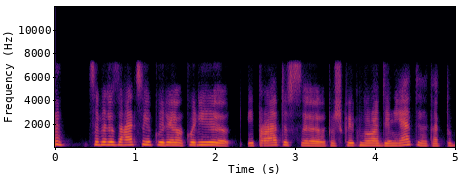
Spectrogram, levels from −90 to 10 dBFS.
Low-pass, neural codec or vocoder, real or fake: 7.2 kHz; codec, 16 kHz, 1 kbps, FreqCodec, smaller model; fake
